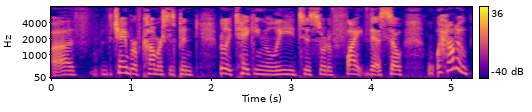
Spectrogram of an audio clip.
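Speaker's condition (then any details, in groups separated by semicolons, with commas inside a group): No condition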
